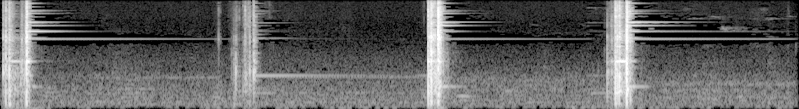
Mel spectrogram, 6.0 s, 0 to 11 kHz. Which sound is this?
Metallic attach, release
Attaching then releasing a metallic tool head.
A pair of Sennheiser ME64s into a Tascam DR40.
clank, release, hardware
